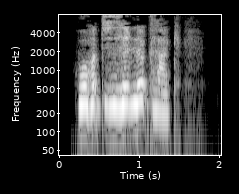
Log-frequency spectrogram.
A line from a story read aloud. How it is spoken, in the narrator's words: I said shakily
